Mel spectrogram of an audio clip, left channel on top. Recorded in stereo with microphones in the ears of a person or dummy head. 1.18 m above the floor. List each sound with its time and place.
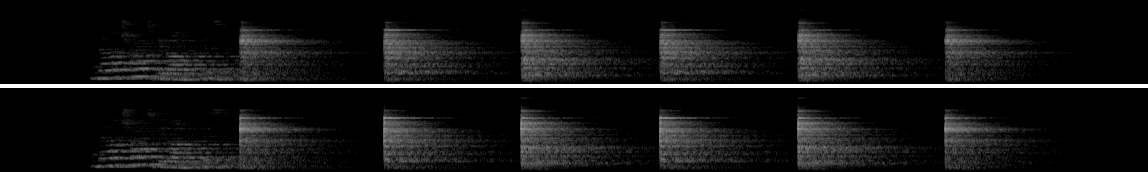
0.9 s a woman speaking: 30° left (ahead or behind), 1.7 m
2.4 s hammering: 50° right (ahead or behind), 0.8 m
